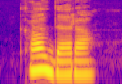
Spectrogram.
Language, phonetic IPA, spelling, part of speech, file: Polish, [kalˈdɛra], kaldera, noun, LL-Q809 (pol)-kaldera.wav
